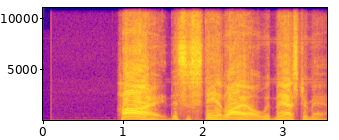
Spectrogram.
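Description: An older man speaks with animation close to a headset microphone.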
